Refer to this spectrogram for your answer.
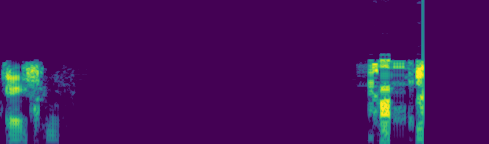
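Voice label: Police Spec Ops Tac, radio; Wake; p25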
